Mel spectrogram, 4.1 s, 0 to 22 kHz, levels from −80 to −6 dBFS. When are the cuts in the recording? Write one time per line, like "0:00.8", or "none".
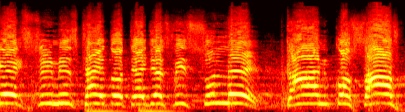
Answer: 0:02.7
